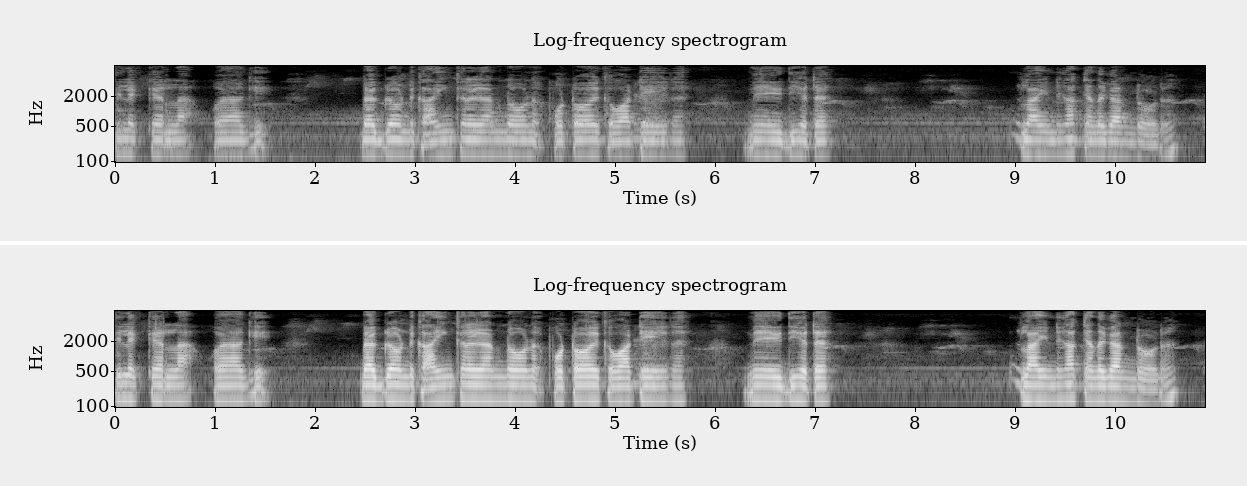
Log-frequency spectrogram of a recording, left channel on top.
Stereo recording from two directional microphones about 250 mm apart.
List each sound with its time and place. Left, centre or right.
0.0 s speech: right
9.0 s speech: right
